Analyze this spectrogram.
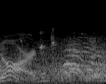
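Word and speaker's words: Nared: N-A-R-E-D is how it's spelled, pronounced Nard.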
